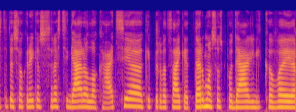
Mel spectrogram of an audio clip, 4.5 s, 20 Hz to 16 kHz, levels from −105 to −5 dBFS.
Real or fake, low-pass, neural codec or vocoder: real; 10.8 kHz; none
